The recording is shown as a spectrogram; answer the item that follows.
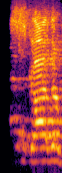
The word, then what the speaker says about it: Schuyler: aren't i yes and what county is that skyler county got it's spelled schuler but remember as i told you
